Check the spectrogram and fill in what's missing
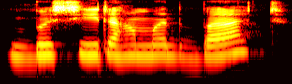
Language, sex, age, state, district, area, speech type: Kashmiri, female, 30-45, Jammu and Kashmir, Shopian, urban, spontaneous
